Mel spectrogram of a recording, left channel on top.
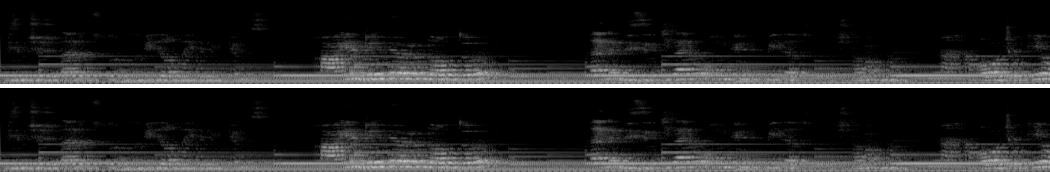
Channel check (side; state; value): both; identical; correlation 1.00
